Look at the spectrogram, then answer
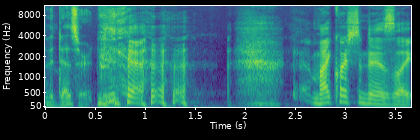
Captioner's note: laughing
